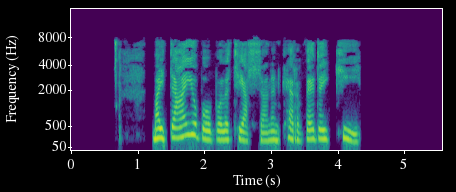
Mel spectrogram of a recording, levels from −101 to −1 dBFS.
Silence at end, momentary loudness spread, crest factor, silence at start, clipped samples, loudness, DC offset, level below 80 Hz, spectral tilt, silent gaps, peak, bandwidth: 1.25 s; 13 LU; 20 dB; 0.65 s; under 0.1%; -20 LUFS; under 0.1%; -58 dBFS; -5 dB/octave; 1.11-1.21 s, 3.89-3.96 s; -2 dBFS; 8.2 kHz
